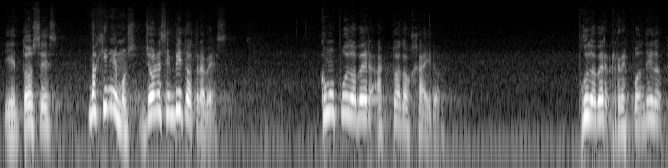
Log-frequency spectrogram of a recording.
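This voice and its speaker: Gravelly preacher man in a reverberant hall. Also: sits high, sing-song, moderate pace, long pauses, warm tone, lo-fi sound. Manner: dramatic, acts out the people in the story. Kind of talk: sermon.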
